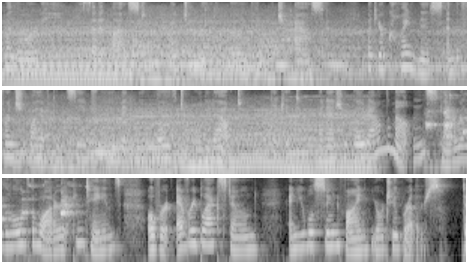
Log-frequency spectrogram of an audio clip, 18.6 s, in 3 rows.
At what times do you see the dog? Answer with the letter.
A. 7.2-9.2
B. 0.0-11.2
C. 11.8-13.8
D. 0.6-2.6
C.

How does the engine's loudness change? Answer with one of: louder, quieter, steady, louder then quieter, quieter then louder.
quieter then louder.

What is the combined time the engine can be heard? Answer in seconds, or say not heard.
11 s.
